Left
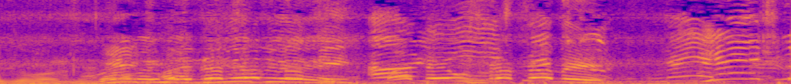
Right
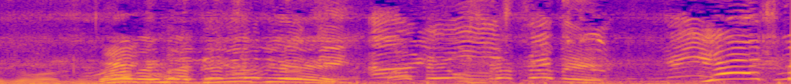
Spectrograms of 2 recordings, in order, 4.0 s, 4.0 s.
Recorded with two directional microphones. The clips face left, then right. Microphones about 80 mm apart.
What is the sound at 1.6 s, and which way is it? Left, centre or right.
Speech, left.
